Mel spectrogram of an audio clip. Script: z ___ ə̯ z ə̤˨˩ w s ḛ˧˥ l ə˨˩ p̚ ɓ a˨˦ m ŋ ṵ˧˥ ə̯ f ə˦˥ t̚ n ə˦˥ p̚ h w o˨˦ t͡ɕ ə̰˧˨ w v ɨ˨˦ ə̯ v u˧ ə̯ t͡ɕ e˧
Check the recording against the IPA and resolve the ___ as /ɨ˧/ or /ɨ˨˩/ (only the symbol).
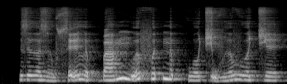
ɨ˧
